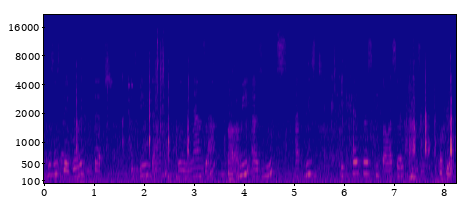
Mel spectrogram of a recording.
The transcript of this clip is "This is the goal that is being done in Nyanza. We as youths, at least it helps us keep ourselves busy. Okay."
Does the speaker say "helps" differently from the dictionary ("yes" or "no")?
yes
